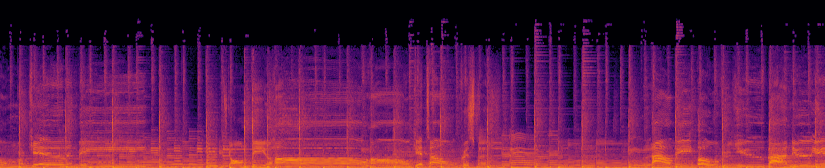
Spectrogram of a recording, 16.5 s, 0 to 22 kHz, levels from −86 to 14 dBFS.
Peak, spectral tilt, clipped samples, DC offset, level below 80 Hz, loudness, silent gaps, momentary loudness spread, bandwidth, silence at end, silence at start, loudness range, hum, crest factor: -4 dBFS; -4.5 dB/octave; under 0.1%; under 0.1%; -22 dBFS; -16 LUFS; none; 6 LU; 19.5 kHz; 0 s; 0 s; 3 LU; none; 12 dB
